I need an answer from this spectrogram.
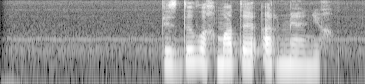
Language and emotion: Russian, neutral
